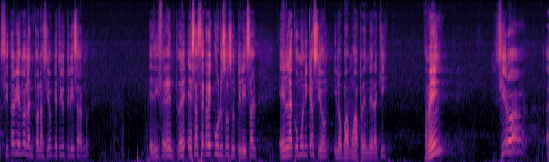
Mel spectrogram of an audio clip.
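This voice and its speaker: A man teaching a preaching class as a pastor, lively and constantly checking in with his listeners. His voice sits a bit high for a man. It rings with long reverb. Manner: animated, asks "¿sí o no?" of listeners. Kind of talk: classroom lecture with preaching demonstrations. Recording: hall reverb.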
